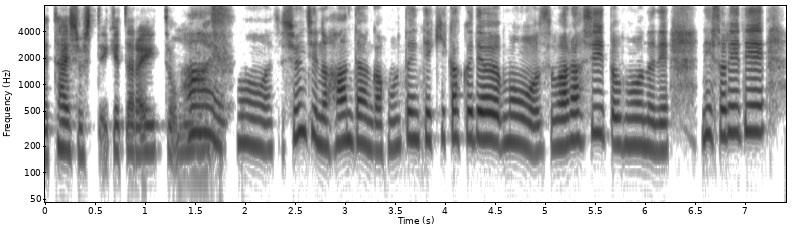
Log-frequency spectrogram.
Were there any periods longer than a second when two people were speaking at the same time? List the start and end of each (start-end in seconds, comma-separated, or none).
none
